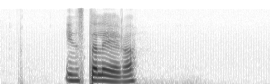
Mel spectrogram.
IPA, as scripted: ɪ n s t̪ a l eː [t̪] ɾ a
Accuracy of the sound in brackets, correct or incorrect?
incorrect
